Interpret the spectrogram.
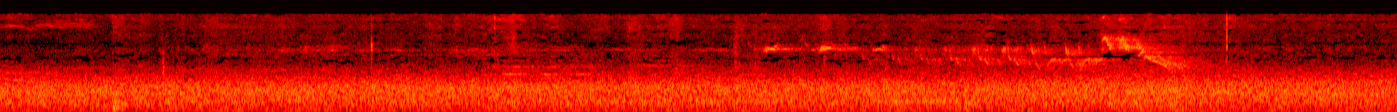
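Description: Faint outdoor ambience, a steady hiss, with a few small bird chirps; the loudest is a short high call sliding downward about five and a half seconds in.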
